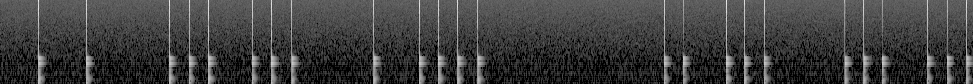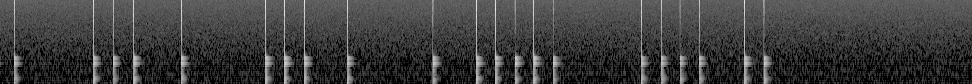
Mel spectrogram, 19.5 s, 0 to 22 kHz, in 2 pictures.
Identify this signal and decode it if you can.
Tap code, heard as knocks on wood, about 5 knocks a second. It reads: AND HOLLER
